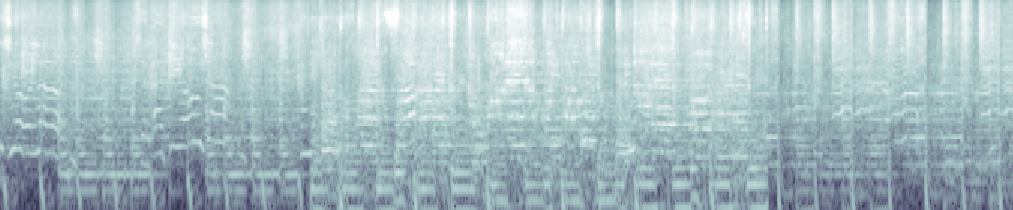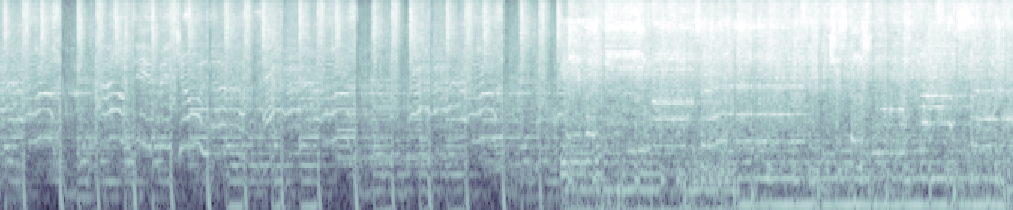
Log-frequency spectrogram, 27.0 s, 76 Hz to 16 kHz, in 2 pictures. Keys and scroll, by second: 10.3 Page_Down.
